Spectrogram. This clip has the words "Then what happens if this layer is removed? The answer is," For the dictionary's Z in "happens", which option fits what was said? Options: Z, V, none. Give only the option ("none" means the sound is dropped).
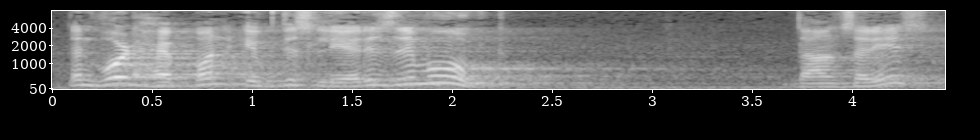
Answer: none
